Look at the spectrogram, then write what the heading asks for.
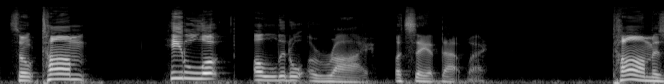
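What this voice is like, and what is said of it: Usual voice. Nothing is said of it.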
